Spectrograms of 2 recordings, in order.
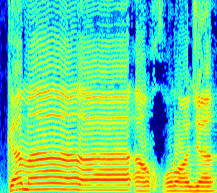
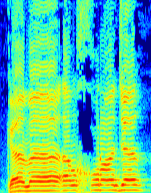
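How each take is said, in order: First: The final vowel of kama is stretched long. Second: The final vowel of kama is kept short. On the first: "the same thing" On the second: "Let's ignore the mat"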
